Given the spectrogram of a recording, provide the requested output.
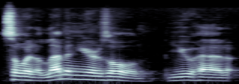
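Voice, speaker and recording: A man's voice: medium pitch, normal speed, mellow, dull audio. A man hosting an interview in a studio, talking casually, affirming his guest and asking leading questions. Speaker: interview host. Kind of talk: conversational interviewing.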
